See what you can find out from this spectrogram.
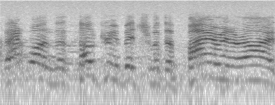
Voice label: SULTRY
